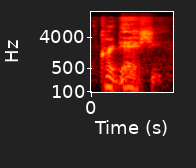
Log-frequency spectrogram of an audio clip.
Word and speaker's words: Kardashian: Kardashian.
